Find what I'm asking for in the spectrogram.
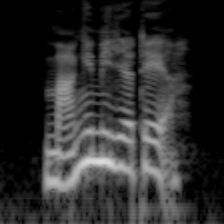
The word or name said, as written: mangemilliardær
